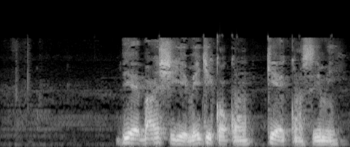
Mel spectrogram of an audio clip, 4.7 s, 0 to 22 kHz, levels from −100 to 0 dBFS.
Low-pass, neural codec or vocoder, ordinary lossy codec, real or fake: 19.8 kHz; vocoder, 44.1 kHz, 128 mel bands every 256 samples, BigVGAN v2; AAC, 24 kbps; fake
